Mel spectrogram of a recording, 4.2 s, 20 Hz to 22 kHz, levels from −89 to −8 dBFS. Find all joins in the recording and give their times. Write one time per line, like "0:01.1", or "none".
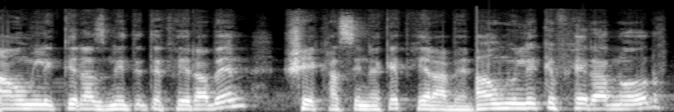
0:02.9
